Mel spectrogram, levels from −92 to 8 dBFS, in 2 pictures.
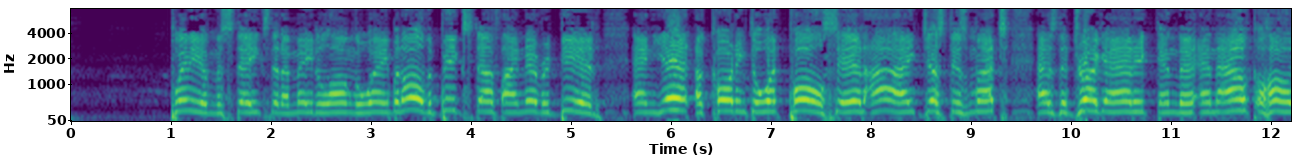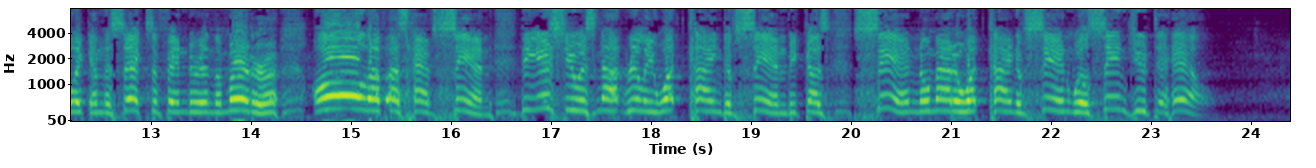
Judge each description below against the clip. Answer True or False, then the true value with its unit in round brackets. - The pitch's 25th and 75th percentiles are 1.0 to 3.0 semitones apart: True (2.6 semitones)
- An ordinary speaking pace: True (175 wpm)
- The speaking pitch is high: True (270 Hz)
